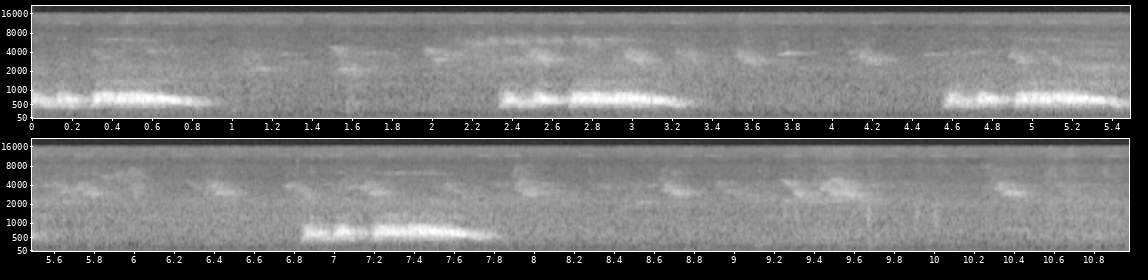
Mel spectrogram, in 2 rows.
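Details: Four evenly spaced low coos from a 17-year-old pet spotted dove, repeated roughly every two and a quarter seconds, each a rolling husky phrase, with faint chirping of small birds in the distance.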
